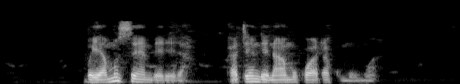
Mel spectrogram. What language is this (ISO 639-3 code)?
lug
